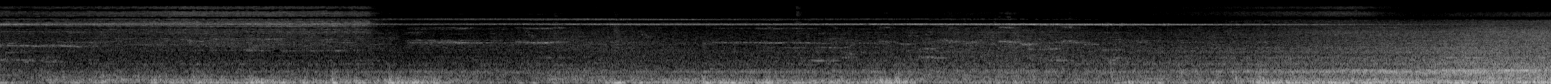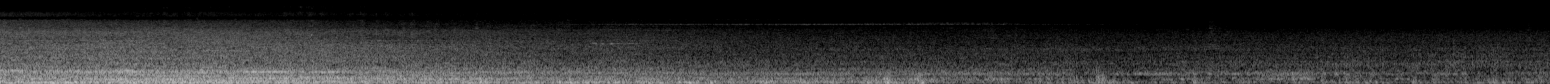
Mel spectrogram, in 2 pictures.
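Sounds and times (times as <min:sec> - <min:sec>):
wheel squeals: 0:00.0 - 0:13.5
train wheels rumbling: 0:00.0 - 0:28.8.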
